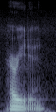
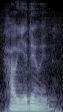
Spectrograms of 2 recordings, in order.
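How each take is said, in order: First: Every word, including 'are', is pronounced. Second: The word 'are' is dropped from the phrase.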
